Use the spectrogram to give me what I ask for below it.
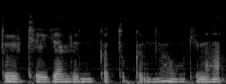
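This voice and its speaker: A very clean recording with a silent background captures a man's voice. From South Korea, Busan. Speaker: K-pop idol. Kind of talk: casual fan livestream chat.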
